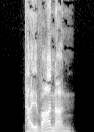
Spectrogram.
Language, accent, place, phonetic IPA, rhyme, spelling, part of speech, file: German, Germany, Berlin, [taɪ̯ˈvaːnɐn], -aːnɐn, Taiwanern, noun, De-Taiwanern.ogg
- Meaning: dative plural of Taiwaner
